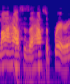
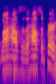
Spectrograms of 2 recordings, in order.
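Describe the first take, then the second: First: It is said firmly, with authority. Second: It is said lightly, without authority. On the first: The words are said with conviction and command. "He's saying it with authority" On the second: The words are said without conviction. "He's not saying, oh"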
